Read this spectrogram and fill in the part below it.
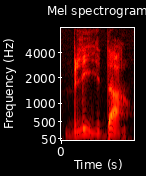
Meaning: a trebuchet
- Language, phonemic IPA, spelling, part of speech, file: Swedish, /ˈbliːˌda/, blida, noun, Sv-blida.ogg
